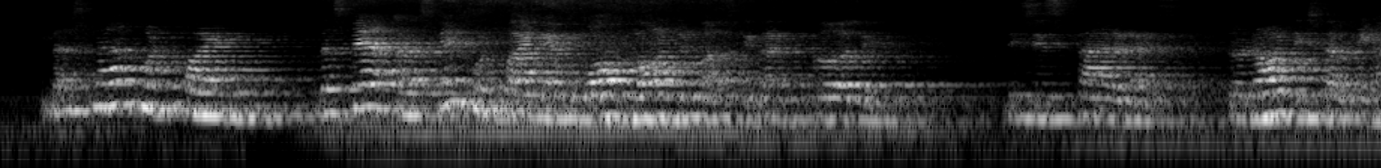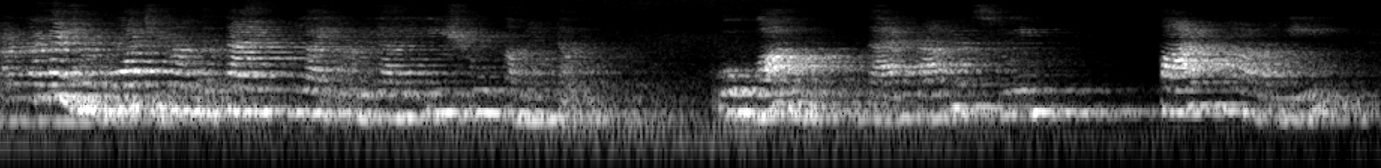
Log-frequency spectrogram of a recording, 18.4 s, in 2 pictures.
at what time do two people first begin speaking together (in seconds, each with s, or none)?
9.4 s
